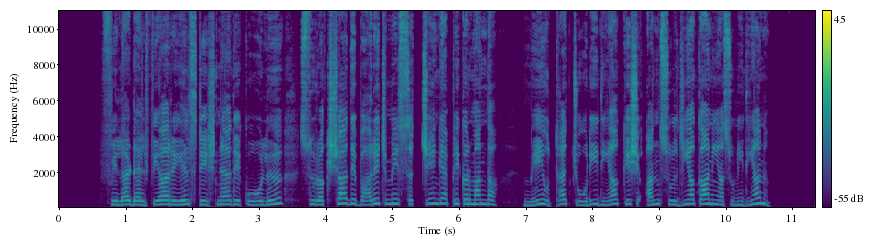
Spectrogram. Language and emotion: Dogri, fearful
